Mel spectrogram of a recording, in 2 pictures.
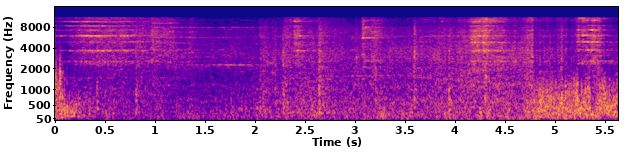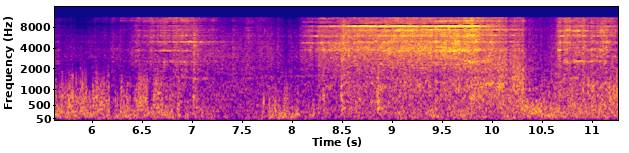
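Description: Autorack freight cars rolling past with a steady rumble, their wheels squealing in thin, high tones; the squeal is sharpest about eight to ten seconds in.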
